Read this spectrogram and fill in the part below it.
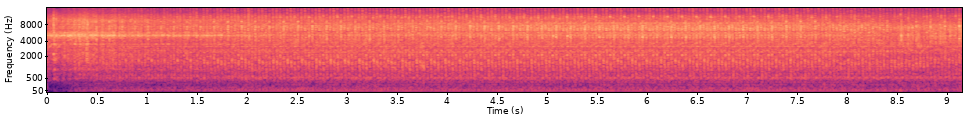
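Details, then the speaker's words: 2009 Toyota Hilux diesel idling with a stuck injector nozzle, before repair: very loud sharp knocking about two hits a second with rough shaking running, vibration and misfire. "essa Hilux cinza aquele que está no box ela tá com grão-de-bico e o bico está travado certo e para você ter uma ideia ela está castanhando alto tá tá mas muito alto"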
